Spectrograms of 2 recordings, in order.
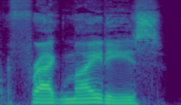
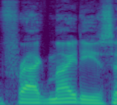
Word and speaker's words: Phragmites: Fire crews started burning Phragmites. Maria, did I get it right this time? – You got it right. – I've been mispronouncing this for a decade. Phragmites at around 9 this morning.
